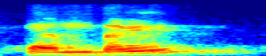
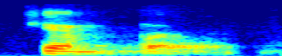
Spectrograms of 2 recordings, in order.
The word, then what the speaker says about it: temple: challenge me any word should always be temple temple did i say tumble no temple so write it down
